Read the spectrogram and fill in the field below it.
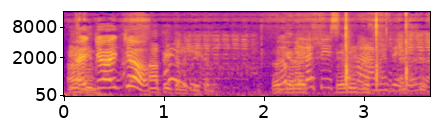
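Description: A goat bleats loudly several times in quick wavering cries, close by, with people talking around it in a lively household setting.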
